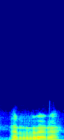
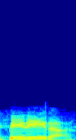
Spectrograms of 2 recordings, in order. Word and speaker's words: Pereira: It's really hard to say my name if you can't roll your R's. Perrera. Would you, if you were going to really say it like right, would you say Perrera? No, you'd say Pereira. Pereira.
